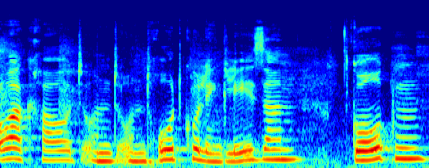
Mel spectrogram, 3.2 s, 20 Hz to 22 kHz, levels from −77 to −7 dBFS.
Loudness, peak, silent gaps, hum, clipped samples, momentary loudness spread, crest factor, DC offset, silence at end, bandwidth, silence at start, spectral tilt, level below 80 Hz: -21 LUFS; -4 dBFS; none; none; under 0.1%; 8 LU; 16 dB; under 0.1%; 0 s; 13.5 kHz; 0 s; -6 dB/octave; -50 dBFS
